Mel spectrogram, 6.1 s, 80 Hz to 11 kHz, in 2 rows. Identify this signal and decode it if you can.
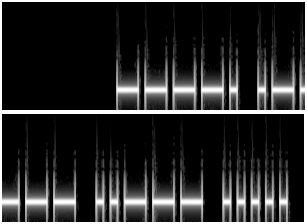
Morse code, heard as a keyed tone, about 17 wpm, 700 Hz. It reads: 9125
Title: Numbers - 4-Digit 17wpm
